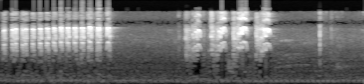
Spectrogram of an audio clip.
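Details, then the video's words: Eurasian tree sparrow sound, mixed with Java sparrow song: a fast run of about fifteen sharp high chirps in one second, then a pause and a looser burst of harsher chirping notes, with one last chip. "Burung gereja kombinasi platuk beras"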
